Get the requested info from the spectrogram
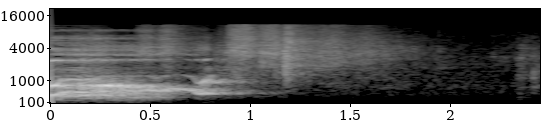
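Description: A drawn-out, wavering howl-like cry that rises and then falls in pitch, loudest at first and fading away over about a second and a half.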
